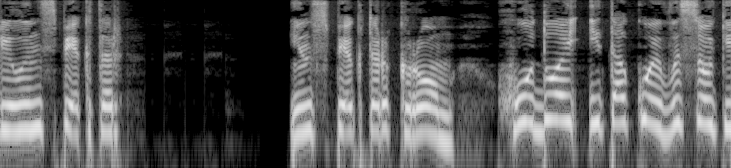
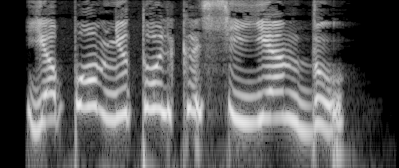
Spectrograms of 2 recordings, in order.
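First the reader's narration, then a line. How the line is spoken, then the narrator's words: Sobbing. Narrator (Russian): сказала, всхлипнув, рабыня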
